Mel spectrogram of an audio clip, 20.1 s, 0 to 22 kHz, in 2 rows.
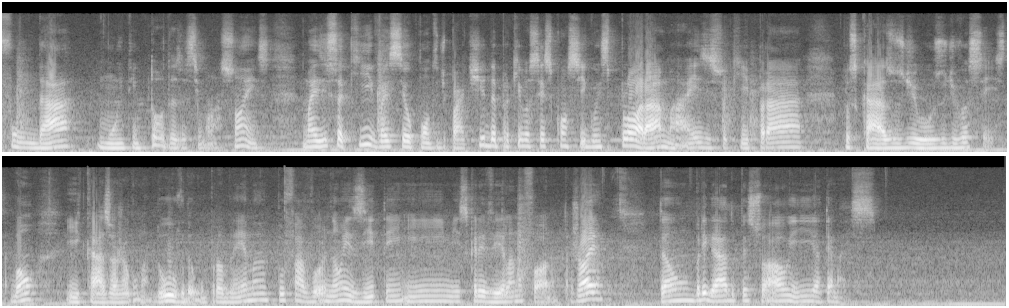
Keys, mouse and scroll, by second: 20.0 click.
